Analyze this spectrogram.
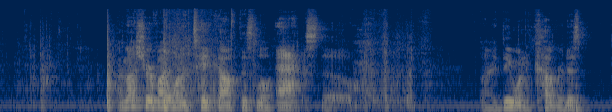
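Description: A hand taps on plastic packaging.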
